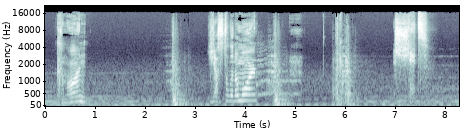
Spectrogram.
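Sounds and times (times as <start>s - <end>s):
low steady rumble: 0.0s - 8.2s
speech: 0.4s - 1.0s, 3.3s - 4.7s
handle of an old door with a rusted keyhole forced and clunking: 2.4s - 3.0s, 4.4s - 5.0s, 5.7s - 6.4s.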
